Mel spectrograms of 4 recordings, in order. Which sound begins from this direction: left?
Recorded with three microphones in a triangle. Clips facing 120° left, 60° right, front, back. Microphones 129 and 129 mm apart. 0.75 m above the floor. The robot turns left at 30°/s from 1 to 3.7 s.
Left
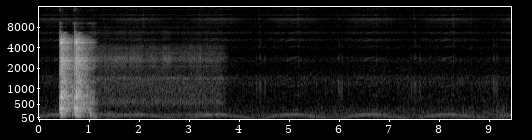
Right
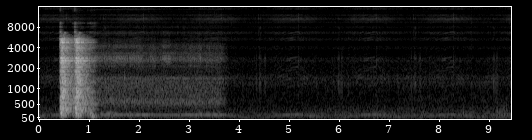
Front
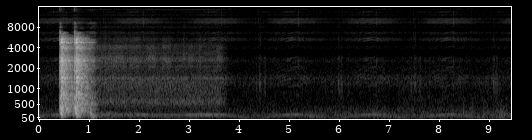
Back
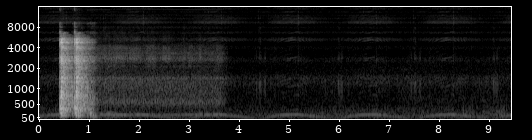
Hammering, at 0.4 s.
